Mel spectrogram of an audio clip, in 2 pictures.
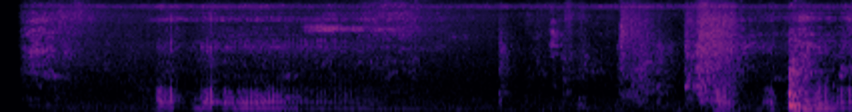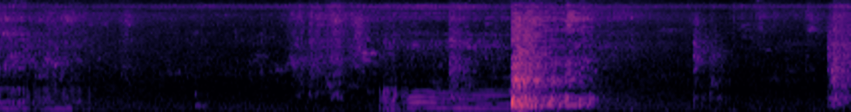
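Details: Surprisingly melodious snoring: loud, drawn-out snores with a tuneful, humming quality on the breath and some snorting catches; heavy snoring.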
